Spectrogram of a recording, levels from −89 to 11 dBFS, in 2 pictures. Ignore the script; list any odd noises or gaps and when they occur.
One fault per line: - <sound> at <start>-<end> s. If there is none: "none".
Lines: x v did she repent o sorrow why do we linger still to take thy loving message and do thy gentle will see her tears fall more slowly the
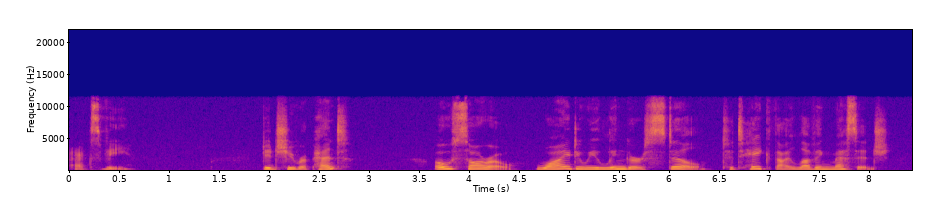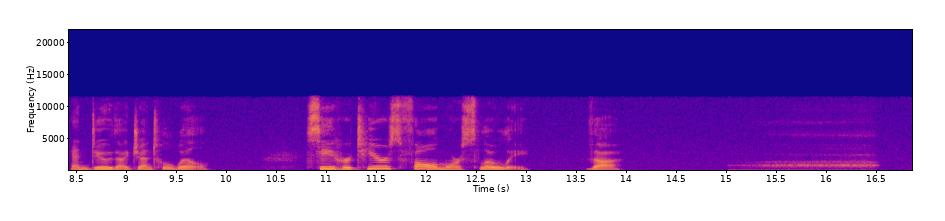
- breath at 15.0-16.6 s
